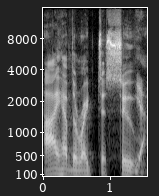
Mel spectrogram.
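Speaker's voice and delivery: usual speaking voice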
